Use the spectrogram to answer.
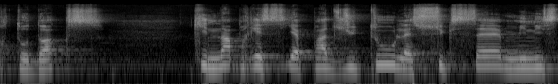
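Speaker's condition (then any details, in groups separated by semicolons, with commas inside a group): No condition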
